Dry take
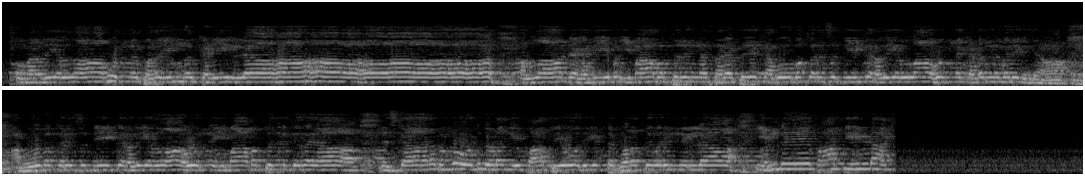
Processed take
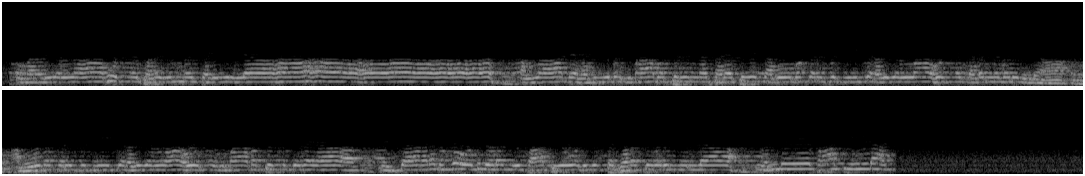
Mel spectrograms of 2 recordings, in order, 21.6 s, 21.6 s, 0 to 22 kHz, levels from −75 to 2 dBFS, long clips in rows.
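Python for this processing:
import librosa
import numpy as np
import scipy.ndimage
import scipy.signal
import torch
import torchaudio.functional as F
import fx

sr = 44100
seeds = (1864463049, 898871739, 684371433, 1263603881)

y = fx.ladder_lowpass(x, sr, hz=1000.0, resonance_pct=55)
y = fx.low_shelf(y, sr, hz=460.0, db=8.5)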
